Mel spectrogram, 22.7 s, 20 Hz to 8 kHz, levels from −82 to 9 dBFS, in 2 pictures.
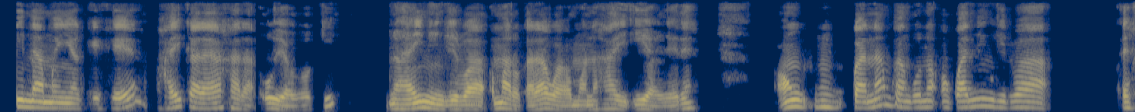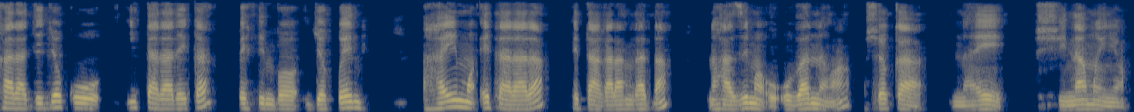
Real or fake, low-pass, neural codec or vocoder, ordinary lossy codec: real; 7.2 kHz; none; AAC, 32 kbps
